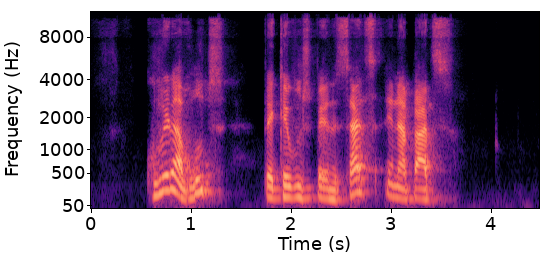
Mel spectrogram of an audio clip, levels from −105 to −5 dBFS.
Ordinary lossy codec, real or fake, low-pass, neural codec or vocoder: Opus, 24 kbps; fake; 10.8 kHz; codec, 24 kHz, 1 kbps, SNAC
